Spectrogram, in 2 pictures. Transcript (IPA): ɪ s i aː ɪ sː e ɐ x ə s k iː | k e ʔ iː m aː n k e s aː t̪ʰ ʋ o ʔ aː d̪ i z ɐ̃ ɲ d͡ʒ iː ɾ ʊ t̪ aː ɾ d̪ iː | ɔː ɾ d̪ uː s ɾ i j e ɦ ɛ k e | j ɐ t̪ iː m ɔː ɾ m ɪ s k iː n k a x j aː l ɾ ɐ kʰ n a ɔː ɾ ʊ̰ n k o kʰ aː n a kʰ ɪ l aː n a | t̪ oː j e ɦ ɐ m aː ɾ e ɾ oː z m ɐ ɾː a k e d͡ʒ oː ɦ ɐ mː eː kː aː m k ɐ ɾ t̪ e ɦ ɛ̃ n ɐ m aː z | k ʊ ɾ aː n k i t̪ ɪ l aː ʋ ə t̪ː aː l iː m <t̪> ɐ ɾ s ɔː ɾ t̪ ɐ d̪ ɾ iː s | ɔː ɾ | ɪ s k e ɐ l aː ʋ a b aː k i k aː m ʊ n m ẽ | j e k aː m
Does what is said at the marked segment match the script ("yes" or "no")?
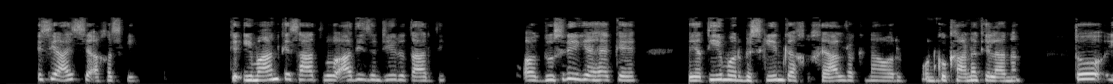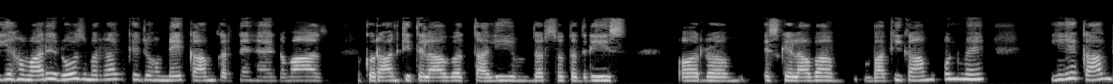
no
